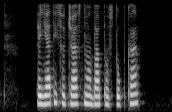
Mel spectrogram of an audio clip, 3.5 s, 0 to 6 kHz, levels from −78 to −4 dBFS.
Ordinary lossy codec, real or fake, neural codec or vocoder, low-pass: none; fake; autoencoder, 22.05 kHz, a latent of 192 numbers a frame, VITS, trained on one speaker; 5.4 kHz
